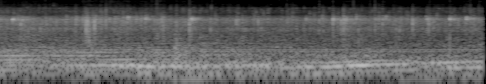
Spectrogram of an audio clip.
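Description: Shallots and garlic hitting a hot pan for a stir-fried bean sprout and tofu dish, giving a loud, steady close sizzle with small crackling pops throughout.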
